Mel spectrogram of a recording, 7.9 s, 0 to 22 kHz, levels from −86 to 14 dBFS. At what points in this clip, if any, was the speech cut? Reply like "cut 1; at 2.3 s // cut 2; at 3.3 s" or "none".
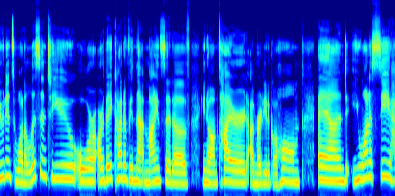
none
